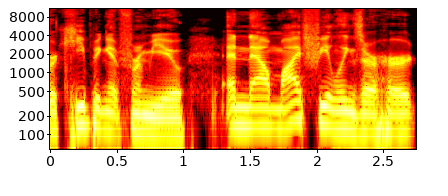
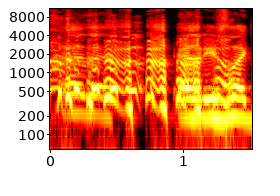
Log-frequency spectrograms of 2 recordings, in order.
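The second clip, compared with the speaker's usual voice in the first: usual speaking voice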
